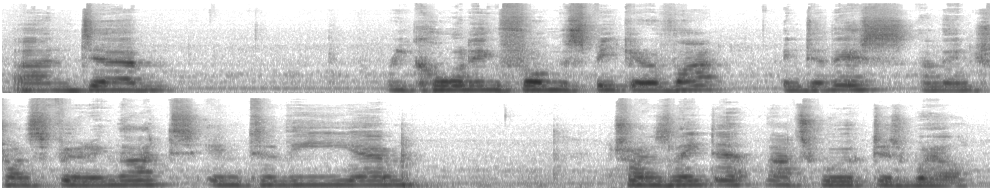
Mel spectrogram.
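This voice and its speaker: A man's voice: fairly high pitch, level tone, a little slow, darkish tone, recorded from a distance, a little hiss or hum, low-quality recording. A man presenting a hobby video in a casual, conversational explaining style, with some hesitant thinking aloud. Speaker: hobby radio vlogger, presenter. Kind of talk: casual tech explainer to camera.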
